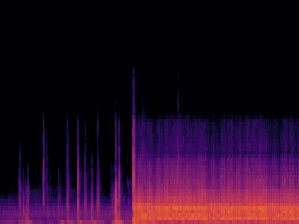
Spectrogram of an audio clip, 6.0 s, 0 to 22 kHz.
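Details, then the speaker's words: 1978 Pontiac Trans Am, first start attempt in years: irregular slow clicks, then sustained cranking with an uneven beat; owner suspects a couple of weak cylinders, doesn't start. "well it definitely sounds like there's a couple of funky cylinders as she turns over there it's not uh it's not spinning evenly"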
